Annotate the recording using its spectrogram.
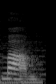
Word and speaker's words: ma'am: Apparently that's pronounced ma'am, as in jam.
